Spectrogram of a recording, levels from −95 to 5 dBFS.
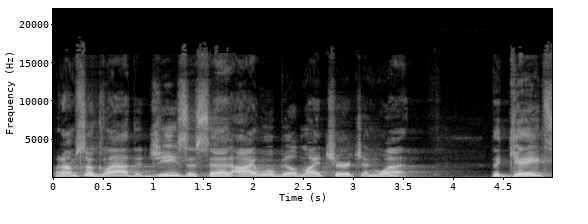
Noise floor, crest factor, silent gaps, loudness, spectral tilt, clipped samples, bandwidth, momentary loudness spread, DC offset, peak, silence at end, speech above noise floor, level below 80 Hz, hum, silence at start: -57 dBFS; 16 dB; none; -16 LUFS; -6 dB/octave; under 0.1%; 16.5 kHz; 5 LU; under 0.1%; -2 dBFS; 0 s; 41 dB; -68 dBFS; none; 0 s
